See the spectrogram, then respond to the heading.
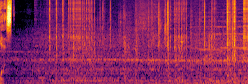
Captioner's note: creaking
